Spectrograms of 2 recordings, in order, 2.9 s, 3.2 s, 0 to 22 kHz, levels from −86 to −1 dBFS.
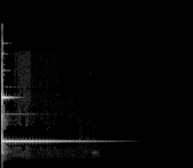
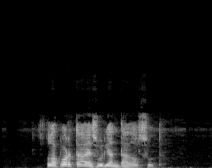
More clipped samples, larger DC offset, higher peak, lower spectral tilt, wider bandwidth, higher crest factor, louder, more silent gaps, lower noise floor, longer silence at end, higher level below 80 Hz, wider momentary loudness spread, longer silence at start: neither; neither; first, 0 dBFS vs -4 dBFS; second, 8.5 dB/octave vs -3.5 dB/octave; first, 16.5 kHz vs 7.6 kHz; about the same, 22 dB vs 18 dB; first, -17 LUFS vs -20 LUFS; neither; first, -68 dBFS vs -64 dBFS; first, 1.7 s vs 0.9 s; second, -90 dBFS vs -58 dBFS; first, 22 LU vs 9 LU; second, 0 s vs 0.7 s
